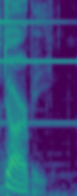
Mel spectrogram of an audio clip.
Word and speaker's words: derby: But it is still spelled D-E-R-B-Y. So why the heck would we be pronouncing that word as if it had an A in it?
